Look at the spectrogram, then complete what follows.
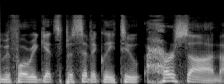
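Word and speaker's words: Kherson: we get specifically to hersan I pronounced it Curson and you forgave me because you said even some Russians do it but before we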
